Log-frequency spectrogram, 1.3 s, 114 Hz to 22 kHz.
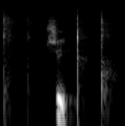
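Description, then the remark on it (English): UCLA Bruins fans' eight-count clap: five sharp, loud hand claps in a quick, uneven rhythm, with a brief voiced sound, like a short shout, between the second and third claps. “8 clap time, baby.”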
